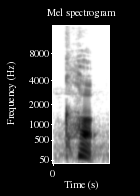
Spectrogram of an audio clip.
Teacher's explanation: a mahaprana variant of Ka which is uttered with a lot of expulsion of air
